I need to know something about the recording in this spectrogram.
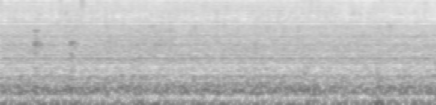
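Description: Steady background noise: a low rumble with an even hiss, no distinct events.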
